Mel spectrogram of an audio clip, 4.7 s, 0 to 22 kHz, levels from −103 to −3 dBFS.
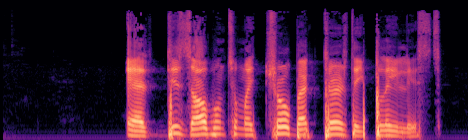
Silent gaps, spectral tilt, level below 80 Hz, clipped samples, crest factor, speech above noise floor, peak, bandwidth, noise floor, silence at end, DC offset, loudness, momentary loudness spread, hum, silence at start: none; -6 dB/octave; -46 dBFS; under 0.1%; 18 dB; 57 dB; -2 dBFS; 16 kHz; -75 dBFS; 0.3 s; under 0.1%; -18 LUFS; 8 LU; 60 Hz at -50 dBFS; 1.25 s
